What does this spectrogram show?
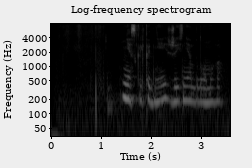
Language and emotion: Russian, neutral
